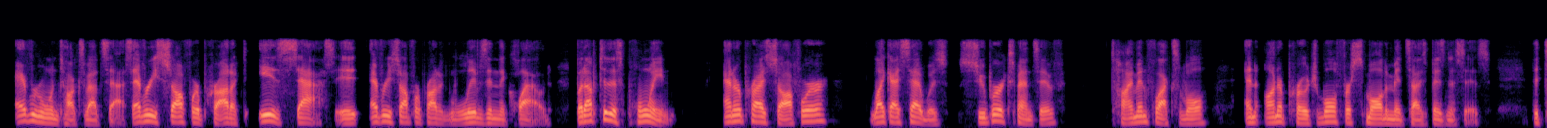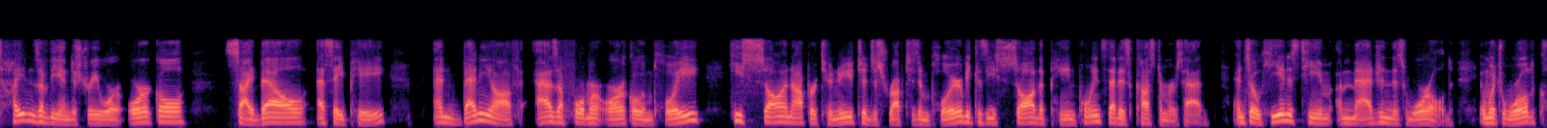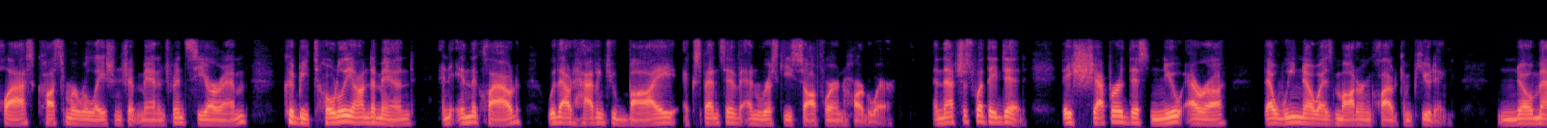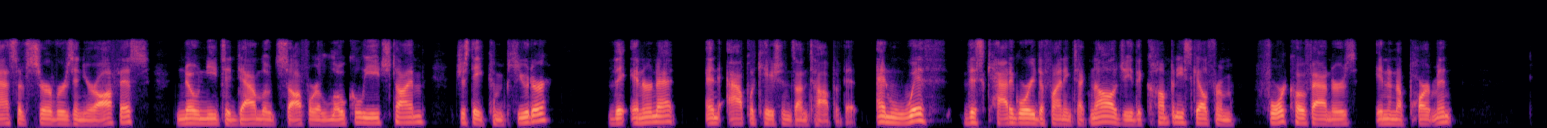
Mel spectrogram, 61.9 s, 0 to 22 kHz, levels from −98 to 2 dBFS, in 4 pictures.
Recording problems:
high frequencies cut off; noticeable; nothing above 7 kHz

